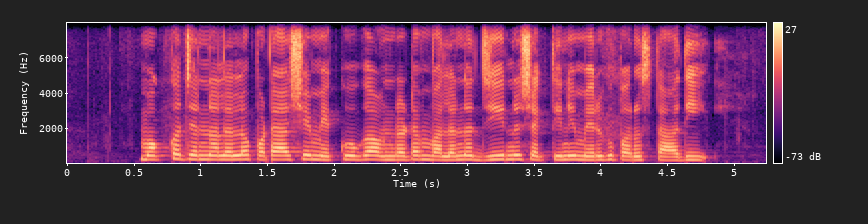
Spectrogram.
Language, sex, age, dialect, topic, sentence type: Telugu, female, 18-24, Southern, agriculture, statement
